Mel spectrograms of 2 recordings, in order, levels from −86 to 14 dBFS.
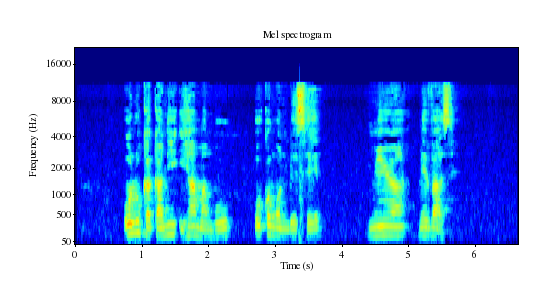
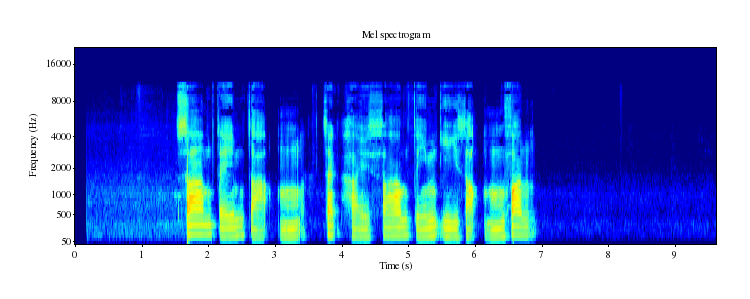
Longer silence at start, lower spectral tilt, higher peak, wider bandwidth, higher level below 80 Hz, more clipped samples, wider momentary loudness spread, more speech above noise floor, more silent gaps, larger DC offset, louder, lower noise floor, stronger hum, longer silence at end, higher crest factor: second, 0.75 s vs 1.55 s; second, -1.5 dB/octave vs -4.5 dB/octave; about the same, 0 dBFS vs 0 dBFS; about the same, 12 kHz vs 11.5 kHz; second, -70 dBFS vs -62 dBFS; neither; first, 19 LU vs 11 LU; second, 38 dB vs 44 dB; neither; neither; first, -22 LUFS vs -25 LUFS; second, -63 dBFS vs -68 dBFS; neither; second, 0.95 s vs 2.75 s; about the same, 26 dB vs 28 dB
